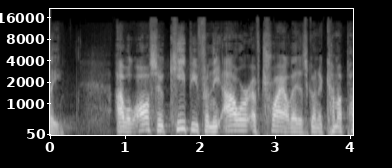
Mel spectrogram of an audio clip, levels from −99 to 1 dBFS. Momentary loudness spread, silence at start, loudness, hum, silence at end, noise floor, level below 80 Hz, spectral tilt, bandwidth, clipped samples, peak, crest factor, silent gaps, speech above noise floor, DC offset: 9 LU; 0 s; -20 LUFS; none; 0 s; -50 dBFS; -54 dBFS; -5.5 dB/octave; 16.5 kHz; under 0.1%; -2 dBFS; 18 dB; none; 30 dB; under 0.1%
